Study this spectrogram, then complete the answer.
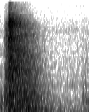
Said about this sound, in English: Close the door properly when you go.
